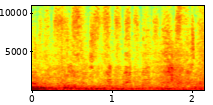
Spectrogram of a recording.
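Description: Faint scratching of chalk on a blackboard as a word is written by hand.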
